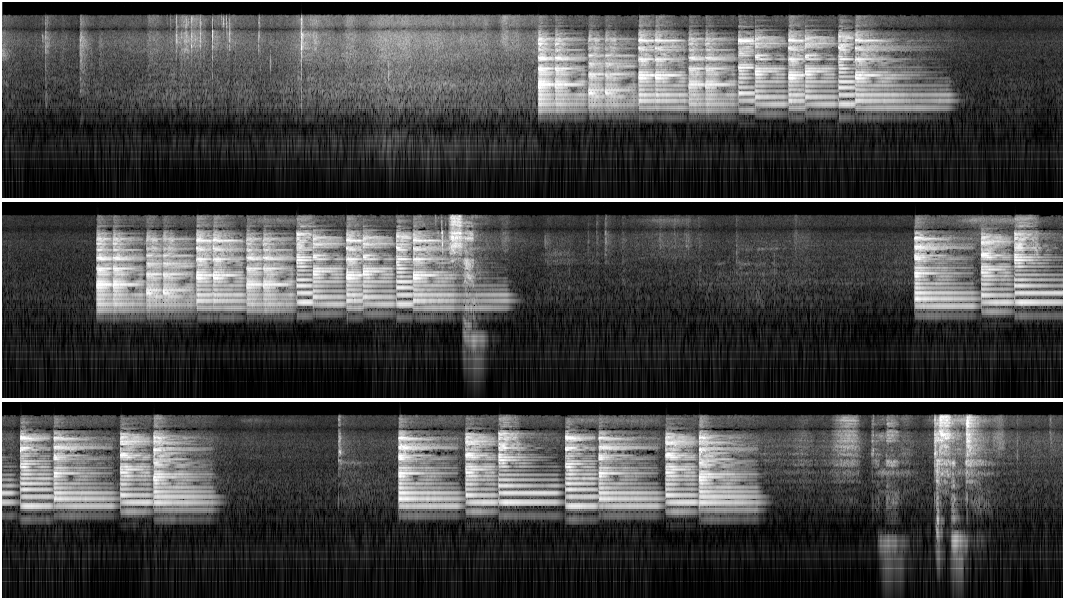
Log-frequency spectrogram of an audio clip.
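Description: Two pairs of short tunes played back for a same-or-different melody test used to detect amusia. There are four runs of about ten quick pitched notes each; the two tunes of a pair come a couple of seconds apart, with a longer pause between the pairs.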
